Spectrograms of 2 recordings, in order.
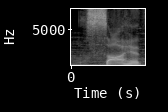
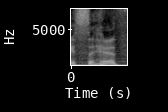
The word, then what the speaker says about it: Sahith: last name so yes sahith is one of those interesting ones I always say siah that's the fast way to say his name but I'm pretty sure sure it's sahith and I think it's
